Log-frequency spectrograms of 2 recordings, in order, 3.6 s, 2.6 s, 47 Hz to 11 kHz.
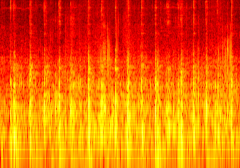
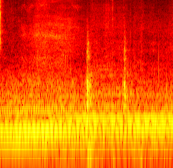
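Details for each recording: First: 2024 Wired Freedom e-bike with Shimano shifter and Tourney rear derailleur in top gear: sharp steady clicks about five a second as the chain tries to drop to the next cog, misadjusted indexing. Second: 2024 Wired Freedom e-bike, rear derailleur after indexing adjustment: shifting down through the cassette from gear 7 to 1 gives even motor hum with only soft single shift clicks, no chatter, grinding or noise; normal gear shifting.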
